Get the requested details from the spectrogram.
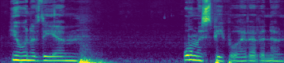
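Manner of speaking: very soft hushed whisper. Voicing a character holding someone close, speaking into their ear: very soft hushed voice. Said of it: "very softly says".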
